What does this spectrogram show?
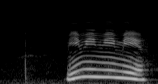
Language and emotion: Russian, neutral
